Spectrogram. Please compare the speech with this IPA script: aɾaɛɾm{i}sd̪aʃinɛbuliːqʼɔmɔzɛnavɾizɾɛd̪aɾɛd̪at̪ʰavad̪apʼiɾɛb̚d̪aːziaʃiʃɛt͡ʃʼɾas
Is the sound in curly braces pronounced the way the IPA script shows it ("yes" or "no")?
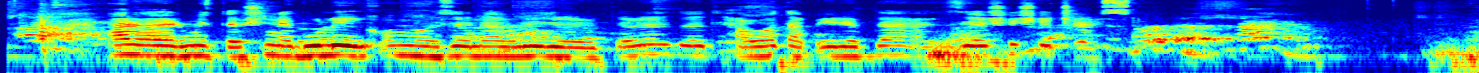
yes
